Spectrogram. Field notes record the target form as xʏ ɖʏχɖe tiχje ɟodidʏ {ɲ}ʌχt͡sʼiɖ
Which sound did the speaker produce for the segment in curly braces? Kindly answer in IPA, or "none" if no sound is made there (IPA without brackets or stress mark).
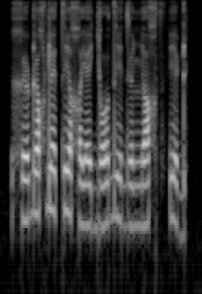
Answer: ɲ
